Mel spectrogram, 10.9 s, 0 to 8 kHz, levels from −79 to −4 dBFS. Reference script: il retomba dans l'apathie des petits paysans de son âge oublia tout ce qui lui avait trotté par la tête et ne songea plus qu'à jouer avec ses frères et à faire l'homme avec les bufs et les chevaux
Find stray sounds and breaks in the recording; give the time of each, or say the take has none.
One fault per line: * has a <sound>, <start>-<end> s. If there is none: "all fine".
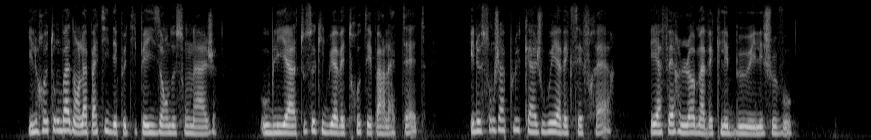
all fine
